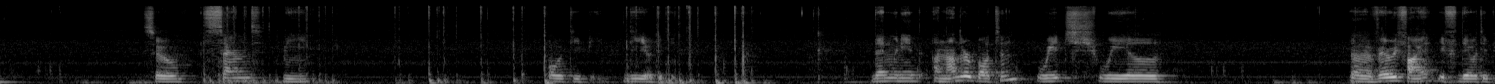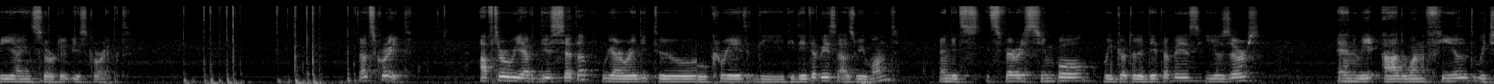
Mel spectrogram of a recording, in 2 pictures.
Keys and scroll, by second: 2.0-2.9 typing, 3.9-7.2 typing, 8.5 p, 15.9-18.0 typing, 22.0 Up.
